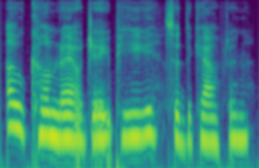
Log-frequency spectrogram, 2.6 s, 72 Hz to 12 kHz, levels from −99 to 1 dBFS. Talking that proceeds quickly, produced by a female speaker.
No: average, 185 wpm; female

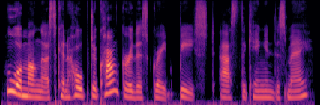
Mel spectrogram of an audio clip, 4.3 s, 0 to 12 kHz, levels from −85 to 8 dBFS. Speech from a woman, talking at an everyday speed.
No: female; fast, 210 wpm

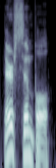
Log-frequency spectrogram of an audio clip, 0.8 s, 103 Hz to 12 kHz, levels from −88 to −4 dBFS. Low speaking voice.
Yes: low, 120 Hz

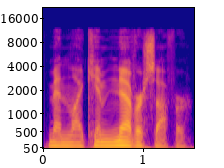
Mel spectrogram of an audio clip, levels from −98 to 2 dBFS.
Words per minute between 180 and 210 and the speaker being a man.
Yes: average, 200 wpm; male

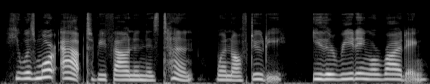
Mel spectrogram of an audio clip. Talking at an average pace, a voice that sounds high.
No: fast, 235 wpm; high, 235 Hz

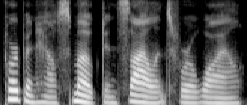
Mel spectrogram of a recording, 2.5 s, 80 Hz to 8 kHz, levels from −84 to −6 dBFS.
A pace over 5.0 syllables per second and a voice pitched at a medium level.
Yes: 5.4 syllables/s; medium, 170 Hz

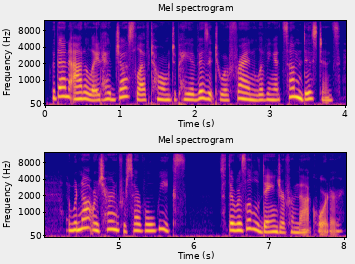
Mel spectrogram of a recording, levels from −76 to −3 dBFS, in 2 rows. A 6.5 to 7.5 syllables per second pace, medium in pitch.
No: 6.6 syllables/s; very high, 255 Hz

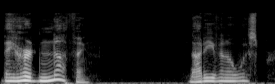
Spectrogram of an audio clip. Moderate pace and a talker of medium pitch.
Yes: average, 150 wpm; medium, 150 Hz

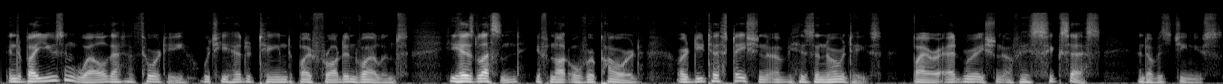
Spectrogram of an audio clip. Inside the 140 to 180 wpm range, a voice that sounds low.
Yes: average, 170 wpm; low, 115 Hz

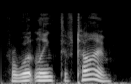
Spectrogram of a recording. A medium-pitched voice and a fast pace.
Yes: medium, 175 Hz; fast, 230 wpm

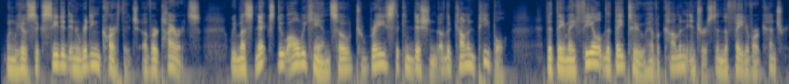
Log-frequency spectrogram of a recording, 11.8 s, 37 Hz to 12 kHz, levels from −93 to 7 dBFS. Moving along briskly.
Yes: fast, 220 wpm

